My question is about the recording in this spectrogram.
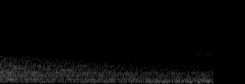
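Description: The fading reverberation of a Beretta 9000S 9mm pistol shot in an indoor range booth, dying away into a low, faint steady hum with a few faint clicks. The sound cuts off suddenly at the very end.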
